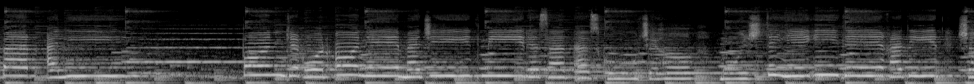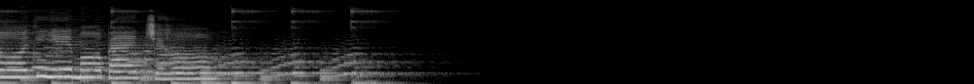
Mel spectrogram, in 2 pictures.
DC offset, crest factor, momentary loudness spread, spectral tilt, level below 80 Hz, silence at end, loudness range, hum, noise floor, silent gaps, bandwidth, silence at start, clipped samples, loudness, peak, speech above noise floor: under 0.1%; 14 dB; 11 LU; -5 dB/octave; -36 dBFS; 5.8 s; 13 LU; none; -88 dBFS; none; 15.5 kHz; 0 s; under 0.1%; -21 LUFS; -8 dBFS; 67 dB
